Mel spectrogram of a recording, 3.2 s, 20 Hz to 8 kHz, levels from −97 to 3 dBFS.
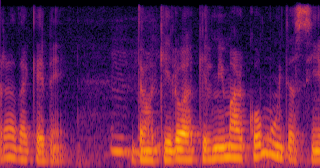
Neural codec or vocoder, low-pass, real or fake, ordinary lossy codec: none; 7.2 kHz; real; Opus, 64 kbps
